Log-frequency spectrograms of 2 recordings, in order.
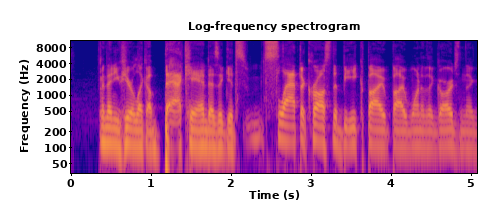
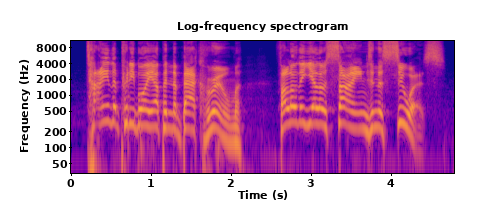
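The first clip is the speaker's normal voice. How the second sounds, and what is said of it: Thin nasally creature voice. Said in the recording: “in a different voice, and it's kind of in a thin nasally tone.”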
